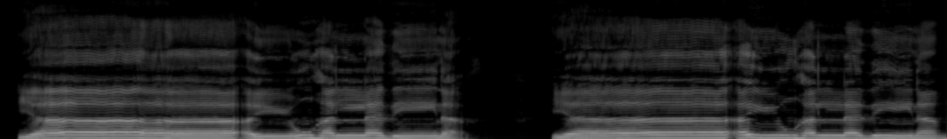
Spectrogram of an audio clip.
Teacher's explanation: یا ایہا الذین، یا ایہا الذین، یا میں یا کے اوپر کھڑا زبر ہے اور مد منفصل ہے، کم سے کم 2 الف دال میں کھینچیں گے۔ حمزہ کو یا کے سامنے لائیں گے، یا کے اوپر تشدید زور دیں گے۔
